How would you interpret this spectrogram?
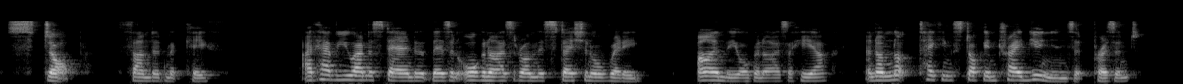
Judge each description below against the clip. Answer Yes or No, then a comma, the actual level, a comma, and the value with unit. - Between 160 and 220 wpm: No, average, 145 wpm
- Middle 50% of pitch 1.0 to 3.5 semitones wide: Yes, average, 3.0 semitones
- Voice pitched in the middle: Yes, medium, 175 Hz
